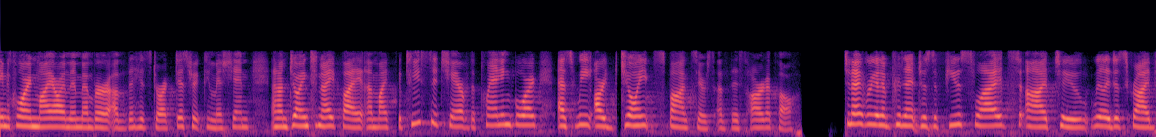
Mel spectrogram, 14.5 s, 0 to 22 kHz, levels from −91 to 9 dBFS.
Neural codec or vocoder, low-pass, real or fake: codec, 16 kHz, 1 kbps, FunCodec, trained on LibriTTS, 50 frames a second; 5.4 kHz; fake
